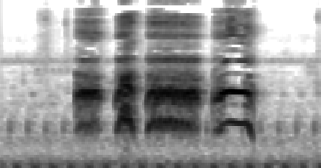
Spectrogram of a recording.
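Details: Red junglefowl, a wild chicken taken in a baited trap, gives a clipped four-syllable crow, short first notes, a longer middle phrase and a brief falling end, with faint pulsing background noise.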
